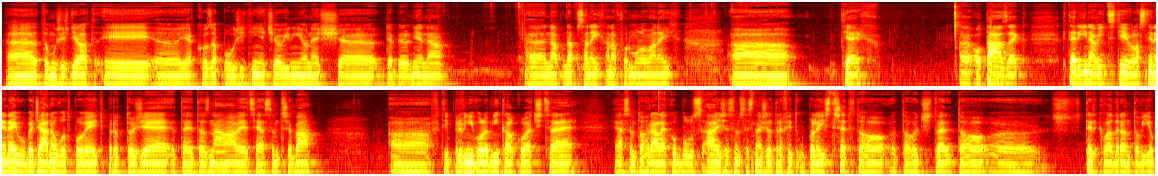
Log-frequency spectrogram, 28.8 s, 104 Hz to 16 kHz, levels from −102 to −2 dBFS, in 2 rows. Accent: native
